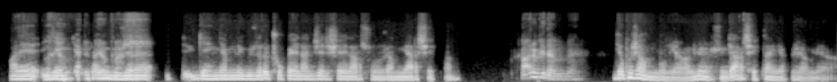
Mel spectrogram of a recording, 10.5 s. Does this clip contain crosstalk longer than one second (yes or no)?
yes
